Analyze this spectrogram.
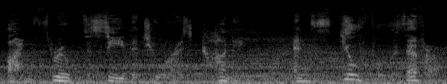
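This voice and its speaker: Someone uses a put-on character voice at a moderate pace. Loud background noise fills the recording. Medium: game stream. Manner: deferential.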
